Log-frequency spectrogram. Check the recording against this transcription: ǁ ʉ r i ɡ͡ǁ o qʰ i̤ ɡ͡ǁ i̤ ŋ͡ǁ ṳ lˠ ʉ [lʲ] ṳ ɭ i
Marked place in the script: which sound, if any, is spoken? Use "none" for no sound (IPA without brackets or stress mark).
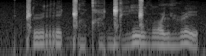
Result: lʲ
